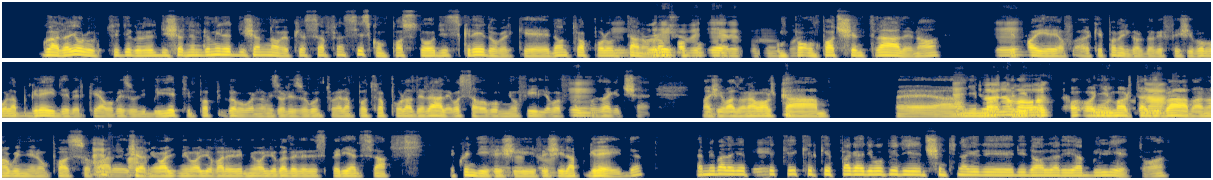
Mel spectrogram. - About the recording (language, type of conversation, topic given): Italian, unstructured, Cosa pensi dei circhi con animali?
- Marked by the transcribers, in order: other background noise; "proprio" said as "popo"; in English: "upgrade"; "avevo" said as "aevo"; chuckle; distorted speech; laughing while speaking: "Eh, nfatti"; "infatti" said as "nfatti"; "cioè" said as "ceh"; tapping; static; unintelligible speech; in English: "upgrade"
